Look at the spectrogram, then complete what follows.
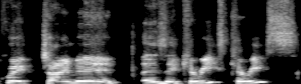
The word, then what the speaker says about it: Keris: Is it Carice? How do you say your name? Yeah, it's Karis. Karis, how you doing? Karis like Paris. Hey, first of all, thank you so much for the presentation.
